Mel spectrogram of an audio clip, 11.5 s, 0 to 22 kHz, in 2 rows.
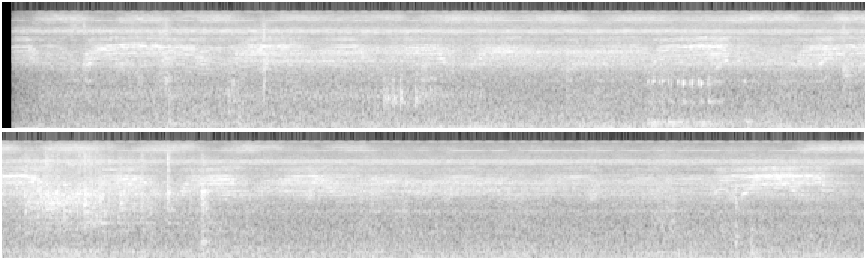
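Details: Minmin cicada singing on 24 July 2016, in summer: a steady high, hissing drone with soft pulsing swells, plus a few brief lower rustles and knocks in the background.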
